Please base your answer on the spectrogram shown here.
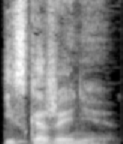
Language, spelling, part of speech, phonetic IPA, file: Russian, искажение, noun, [ɪskɐˈʐɛnʲɪje], Ru-искажение.ogg
- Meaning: 1. distortion, corruption (visual, auditory, etc.) 2. corruption (of a word or phrase or its interpretation) 3. perversion (of justice, etc.)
